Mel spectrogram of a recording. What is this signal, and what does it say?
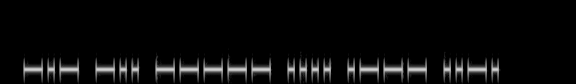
Morse code, heard as a keyed tone, about 20 wpm, 700 Hz. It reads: KD0HJF
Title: Speed Racing - USA 2x3 Call Signs 20wpm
